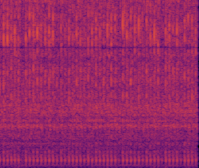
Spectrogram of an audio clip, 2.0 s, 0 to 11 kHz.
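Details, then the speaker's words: Saito FA-40 four-stroke glow plug model engine, methanol/nitromethane fuel, running hot: high rapid steady buzzing tick at idle, no surging or dropouts; normal idle. "You can observe the rapid decline of the fuel level - even if the motor is operating with"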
